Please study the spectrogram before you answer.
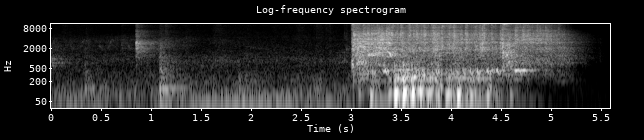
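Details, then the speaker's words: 1997 Polaris Magnum 425 6x6 ATV: cranking pops, catches, runs roughly with sharp popping back through the carb, then dies; owner guesses unprimed fuel pump running it lean. "sounds pretty good otherwise engine sounds really smooth it's just uh that backfire I don't like through the carb"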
